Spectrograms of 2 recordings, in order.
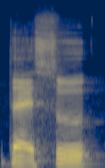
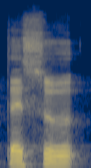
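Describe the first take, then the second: First: The final u vowel is clearly pronounced. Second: The final u vowel is clearly pronounced.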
